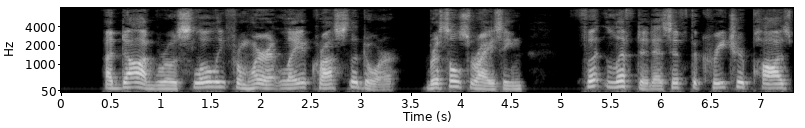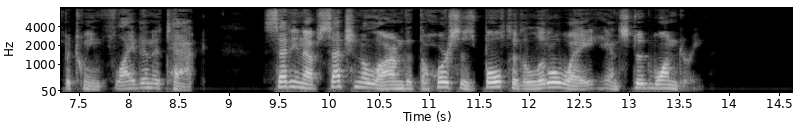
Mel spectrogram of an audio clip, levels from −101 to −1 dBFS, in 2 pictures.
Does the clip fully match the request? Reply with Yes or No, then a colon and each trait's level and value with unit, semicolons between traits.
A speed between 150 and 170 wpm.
Yes: average, 160 wpm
